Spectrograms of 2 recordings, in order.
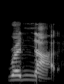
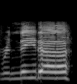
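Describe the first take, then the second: First: The middle vowel sounds like 'ah'. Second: The middle vowel sounds like 'ee'. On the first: The speaker calls it right. "I know it's Renata" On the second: The speaker calls it wrong. "I keep saying Renita"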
